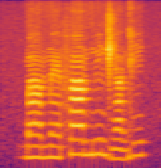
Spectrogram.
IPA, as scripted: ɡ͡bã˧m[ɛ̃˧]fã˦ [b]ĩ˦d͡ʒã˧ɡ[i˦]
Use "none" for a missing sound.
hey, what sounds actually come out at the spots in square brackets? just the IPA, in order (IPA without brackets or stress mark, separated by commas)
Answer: ɛ̃˧, b, i˦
